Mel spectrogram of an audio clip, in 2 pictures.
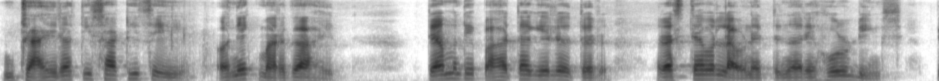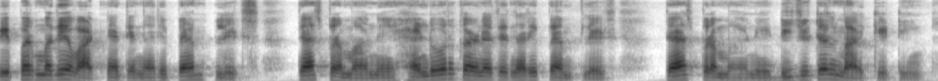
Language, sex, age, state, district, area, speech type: Marathi, male, 30-45, Maharashtra, Sindhudurg, rural, spontaneous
